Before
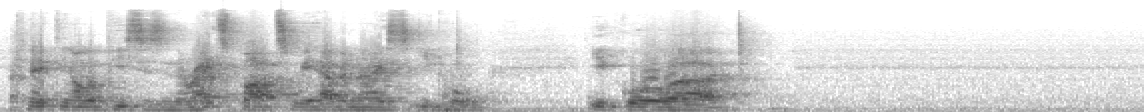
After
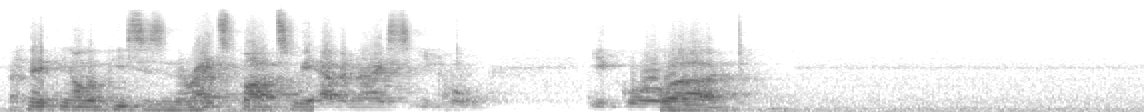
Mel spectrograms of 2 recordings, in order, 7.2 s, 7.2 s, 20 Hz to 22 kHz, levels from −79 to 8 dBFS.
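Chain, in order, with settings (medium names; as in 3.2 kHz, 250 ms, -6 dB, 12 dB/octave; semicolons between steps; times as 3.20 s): local Wiener filter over 9 samples; 1.96–4.14 s: high-pass 570 Hz 12 dB/octave; trim -7 dB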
